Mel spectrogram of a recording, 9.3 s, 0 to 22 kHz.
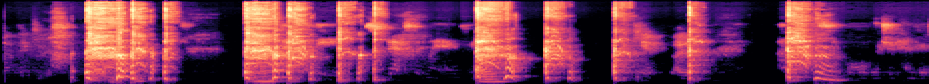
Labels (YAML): expert_labels:
- quality: ok
  cough_type: dry
  dyspnea: false
  wheezing: false
  stridor: false
  choking: false
  congestion: false
  nothing: true
  diagnosis: COVID-19
  severity: mild
age: 22
gender: female
respiratory_condition: false
fever_muscle_pain: false
status: healthy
